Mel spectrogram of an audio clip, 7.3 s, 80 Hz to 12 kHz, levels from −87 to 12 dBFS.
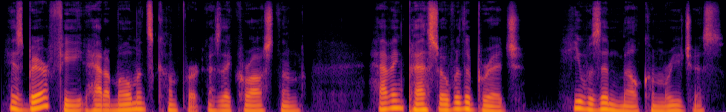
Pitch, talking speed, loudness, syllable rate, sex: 125 Hz, 175 wpm, -21 LUFS, 5.1 syllables/s, male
